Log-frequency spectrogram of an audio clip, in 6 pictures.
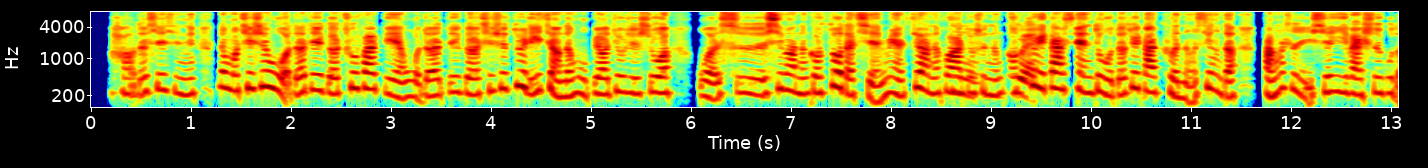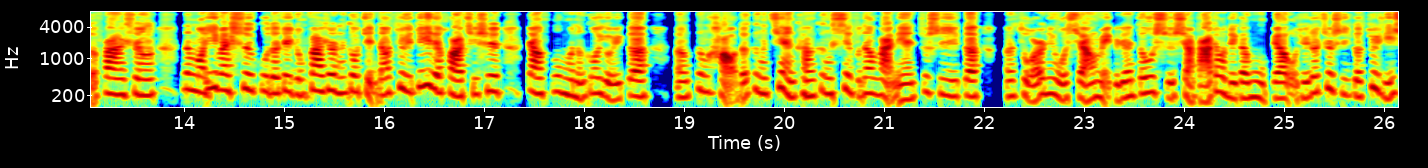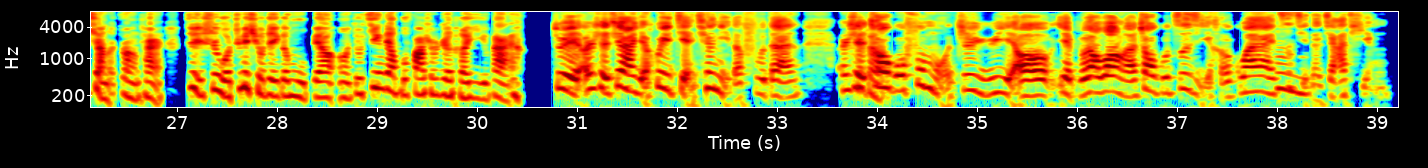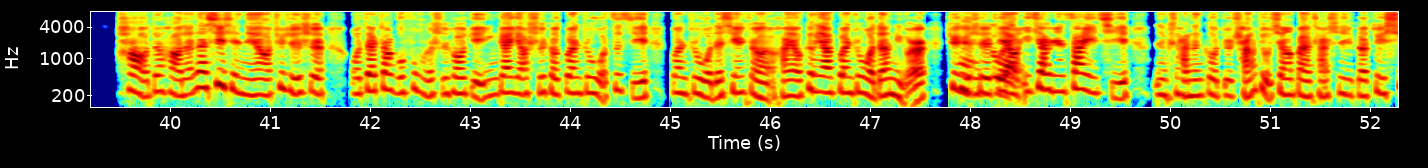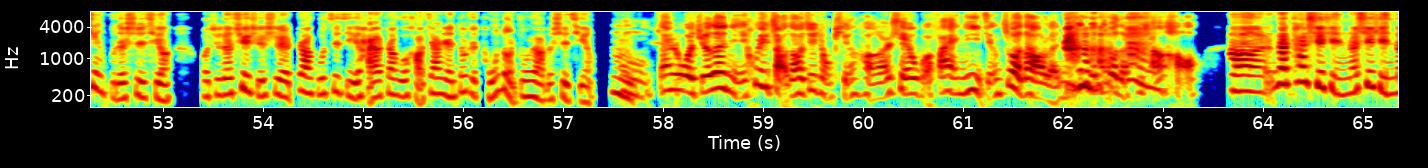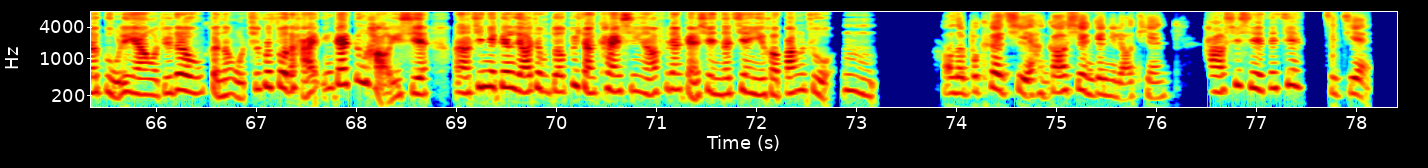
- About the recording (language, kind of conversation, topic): Chinese, advice, 我该如何在工作与照顾年迈父母之间找到平衡？
- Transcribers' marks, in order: chuckle; tapping; laugh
